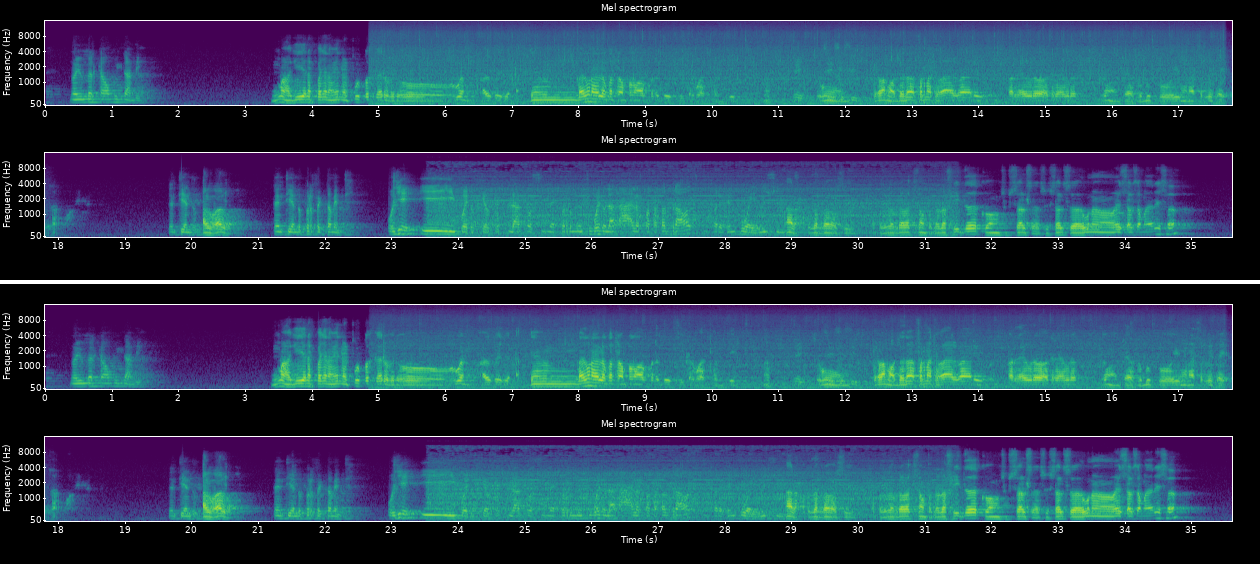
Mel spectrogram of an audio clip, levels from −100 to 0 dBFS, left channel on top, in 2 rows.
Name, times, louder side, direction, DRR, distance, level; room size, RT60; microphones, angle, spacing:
voice 1, 0.4-1.5 11.2-12.2 19.7-20.1 21.2-22.2 22.9-29.0, left 2 dB, 65° left, 2.4 m, -26 dB
voice 2, 3.4-7.0 7.3-10.4 10.8-10.9 11.6-12.1 12.4-15.5 15.8-18.0 20.2-20.7 28.9-30.0 30.3-34.8, right 3 dB, 35° right, 1.0 m, -20 dB
sound 1, 4.8-17.7, left 2 dB, 45° left, 1.8 m, -36 dB
sound 2, 23.5-31.5, right 1 dB, ahead, 3.4 m, -34 dB
27.5 x 17.5 x 9.5 m
head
